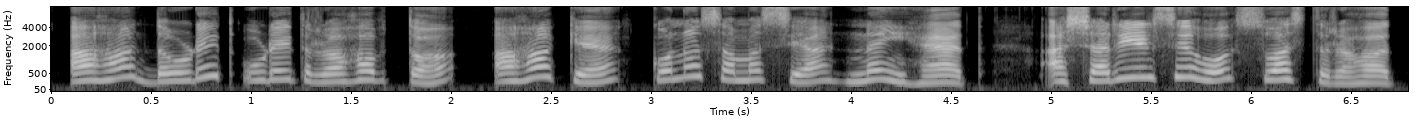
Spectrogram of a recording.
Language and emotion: Maithili, neutral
